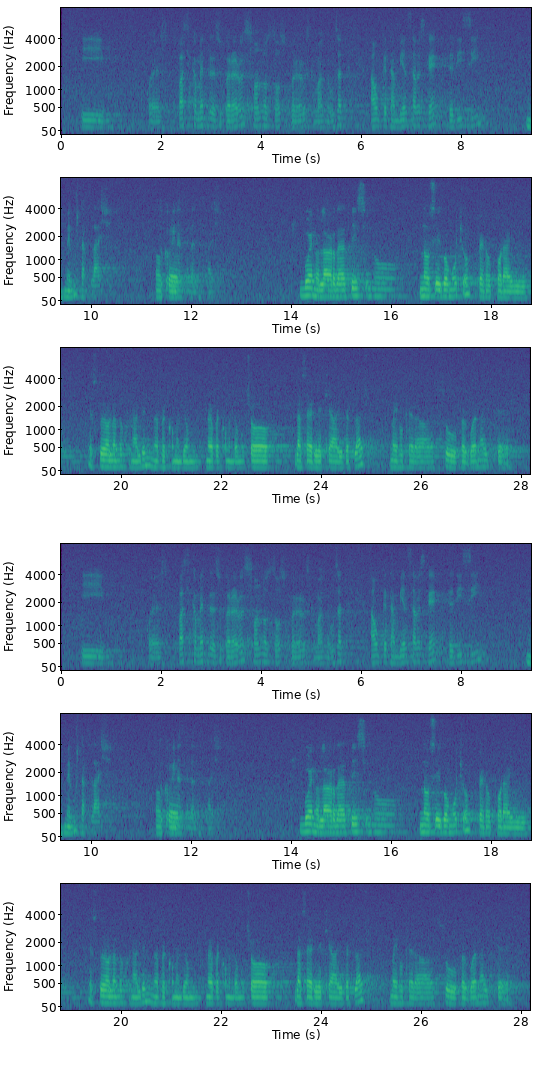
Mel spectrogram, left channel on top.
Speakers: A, on the right (about 80°); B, on the left (about 45°).
A: Y Pues básicamente de superhéroes son los dos superhéroes que más me gustan, aunque también sabes que de DC
B: Ujú.
A: me gusta Flash.
B: Ok.
A: ¿Tú qué opinas de las de Flash?
B: Bueno, la verdad, DC no, no sigo mucho, pero por ahí estuve hablando con alguien y me recomendó, me recomendó mucho la serie que hay de Flash. Me dijo que era súper buena y que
